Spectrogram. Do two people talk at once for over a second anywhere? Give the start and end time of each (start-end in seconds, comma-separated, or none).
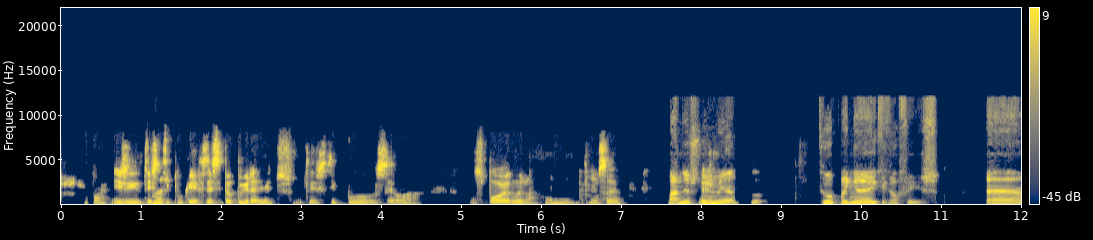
none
